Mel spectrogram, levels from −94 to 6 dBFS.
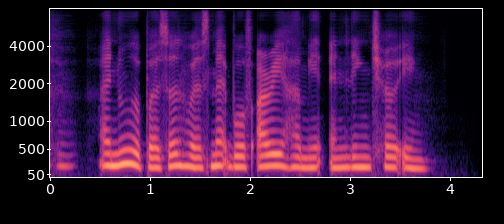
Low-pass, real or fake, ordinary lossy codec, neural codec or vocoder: none; fake; none; codec, 16 kHz, about 1 kbps, DyCAST, with the encoder's durations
